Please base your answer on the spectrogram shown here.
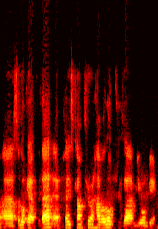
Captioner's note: laughing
